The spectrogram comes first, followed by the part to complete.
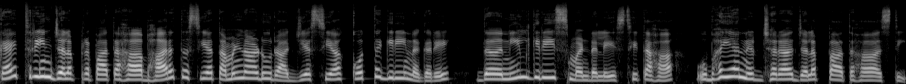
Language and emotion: Sanskrit, neutral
